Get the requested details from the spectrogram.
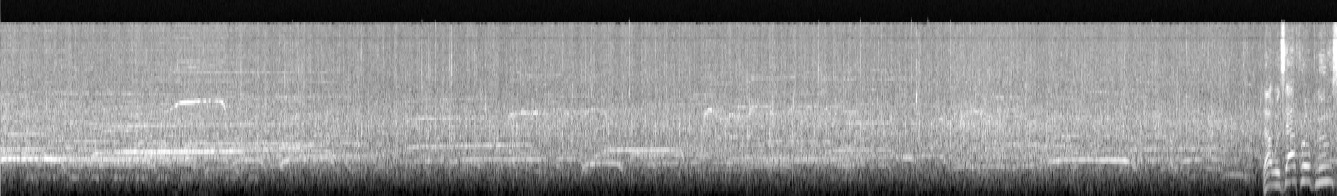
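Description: A crowd cheers and applauds in a large hall.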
